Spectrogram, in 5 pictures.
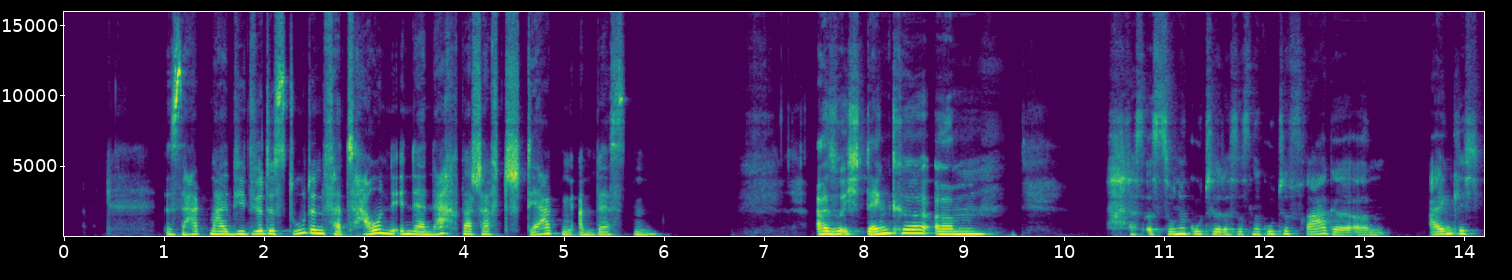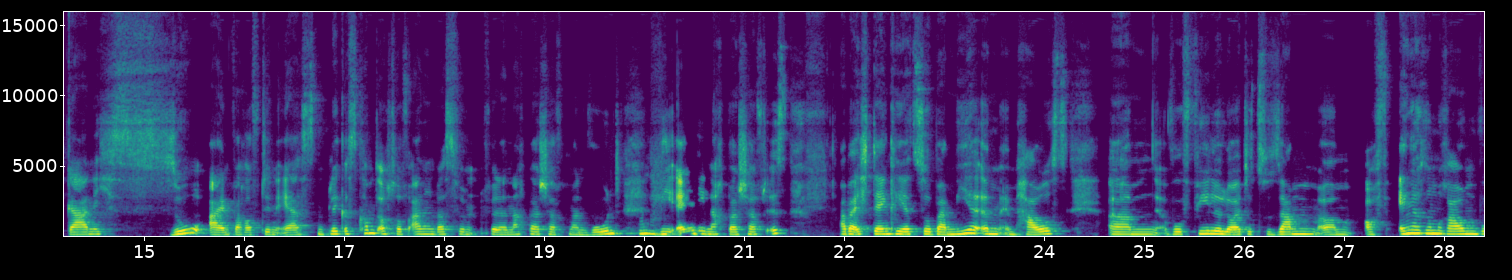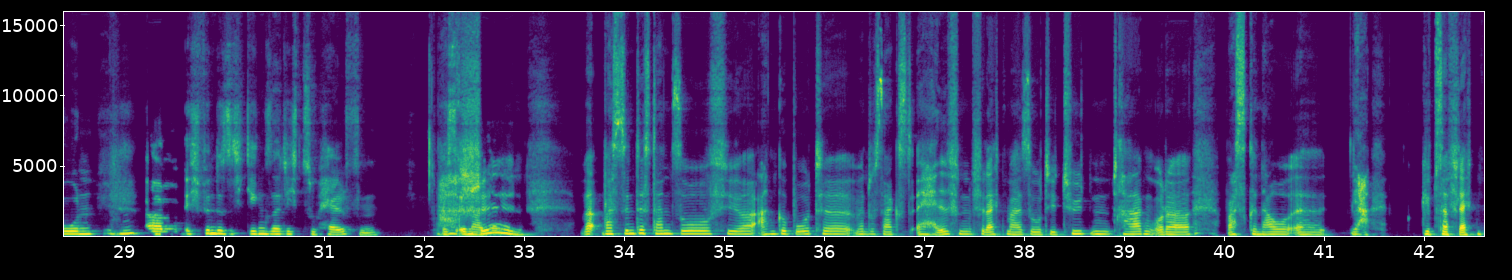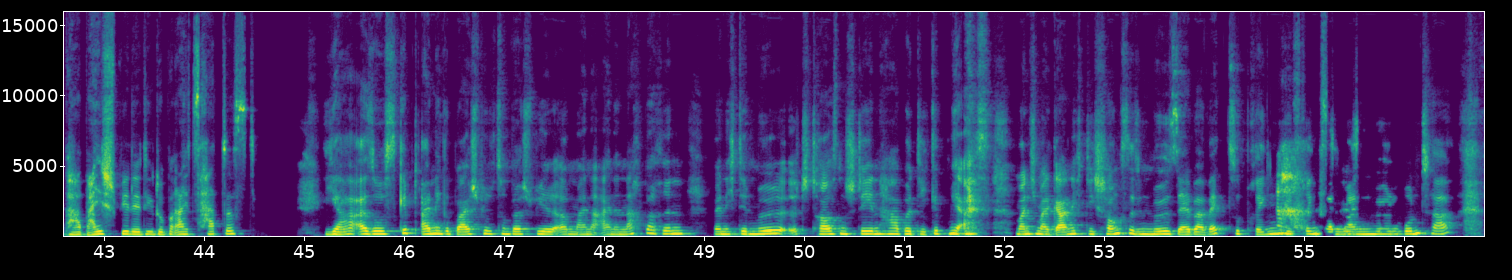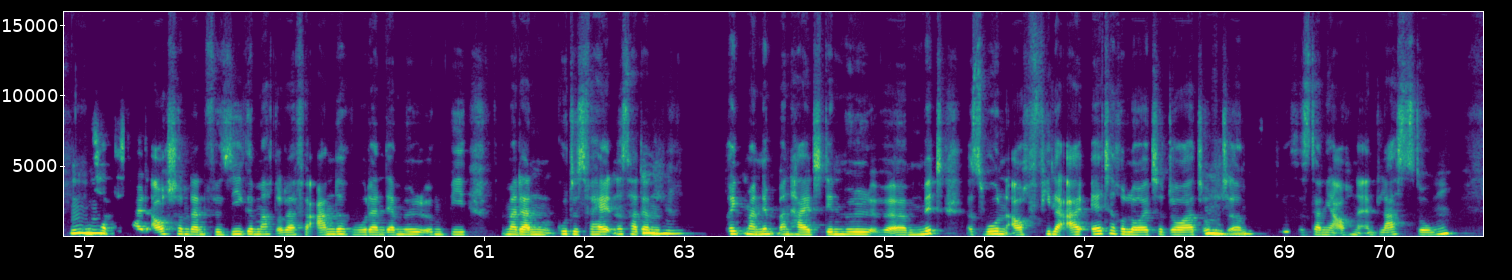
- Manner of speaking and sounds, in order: sigh; chuckle; laughing while speaking: "Ach"
- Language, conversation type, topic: German, podcast, Wie kann man das Vertrauen in der Nachbarschaft stärken?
